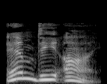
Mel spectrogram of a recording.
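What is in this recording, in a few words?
"mdi", British English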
